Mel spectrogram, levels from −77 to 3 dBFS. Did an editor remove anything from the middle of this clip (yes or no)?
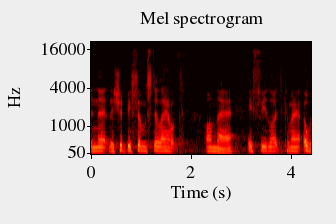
no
